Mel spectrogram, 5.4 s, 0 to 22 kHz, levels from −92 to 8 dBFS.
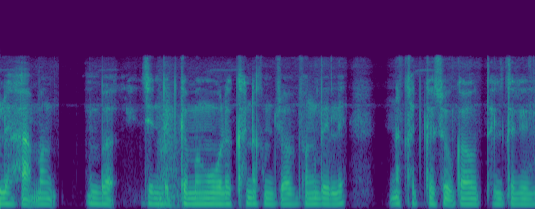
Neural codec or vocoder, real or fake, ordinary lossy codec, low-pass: none; real; none; 7.2 kHz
